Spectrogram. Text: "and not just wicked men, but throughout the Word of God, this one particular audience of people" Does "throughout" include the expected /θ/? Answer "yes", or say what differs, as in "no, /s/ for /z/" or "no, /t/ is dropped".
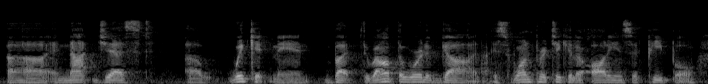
yes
